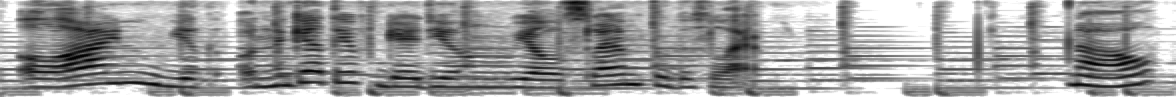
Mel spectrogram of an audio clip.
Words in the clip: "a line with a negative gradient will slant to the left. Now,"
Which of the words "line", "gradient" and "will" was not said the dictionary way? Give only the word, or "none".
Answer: gradient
